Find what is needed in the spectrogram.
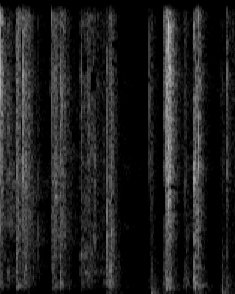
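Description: Sticky, over-soaped white slime being squeezed and pulled apart by hand, giving an irregular run of sharp clicks and pops, several a second.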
